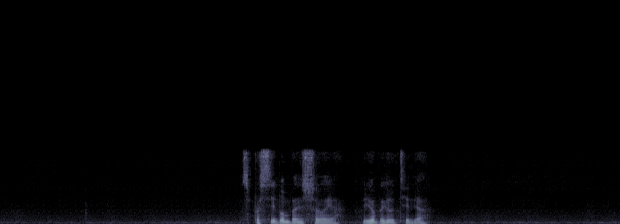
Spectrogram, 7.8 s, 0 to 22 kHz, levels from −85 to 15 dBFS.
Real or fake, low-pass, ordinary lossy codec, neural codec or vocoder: fake; 7.2 kHz; none; codec, 16 kHz, 1.1 kbps, Voila-Tokenizer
